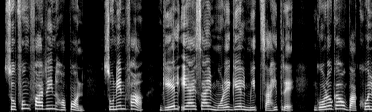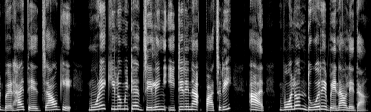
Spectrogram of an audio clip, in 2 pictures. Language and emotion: Santali, neutral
